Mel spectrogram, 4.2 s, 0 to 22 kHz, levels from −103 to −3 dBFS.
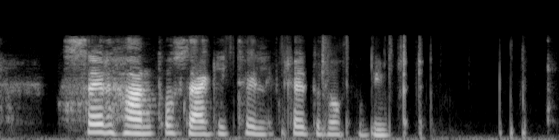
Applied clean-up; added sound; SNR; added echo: neural diffusion model UNIVERSE++.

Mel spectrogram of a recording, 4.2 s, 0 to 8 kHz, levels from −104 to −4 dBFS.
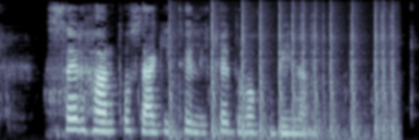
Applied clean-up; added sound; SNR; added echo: none; Cupboard open or close / Door; 11 dB; none.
